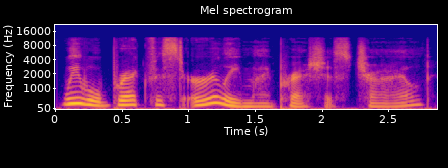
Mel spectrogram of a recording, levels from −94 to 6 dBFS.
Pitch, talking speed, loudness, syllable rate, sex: 185 Hz, 145 wpm, -17 LUFS, 3.8 syllables/s, female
